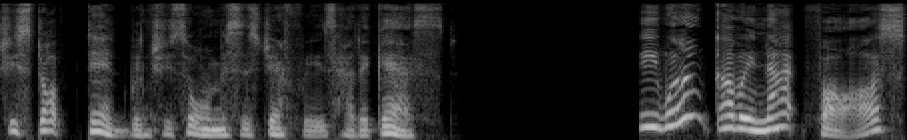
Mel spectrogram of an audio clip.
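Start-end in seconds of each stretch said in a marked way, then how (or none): 4.0-5.7 very high, defensive, drawn-out voice. Reading a character's reply in a story, defensive. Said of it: "Wiggins said defensively".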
